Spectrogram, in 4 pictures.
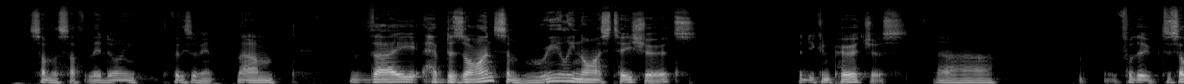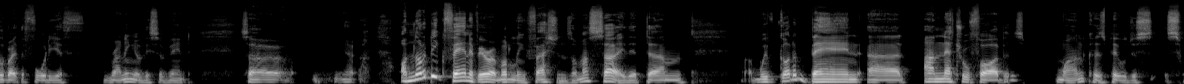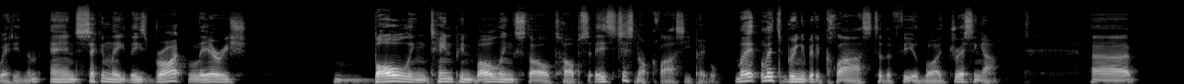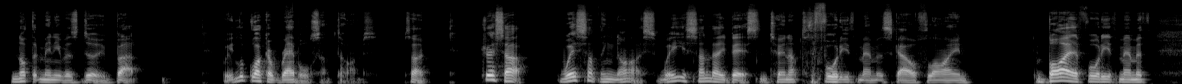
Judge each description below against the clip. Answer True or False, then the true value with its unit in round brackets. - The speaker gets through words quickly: False (165 wpm)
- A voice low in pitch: True (110 Hz)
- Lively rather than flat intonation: False (3.8 semitones)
